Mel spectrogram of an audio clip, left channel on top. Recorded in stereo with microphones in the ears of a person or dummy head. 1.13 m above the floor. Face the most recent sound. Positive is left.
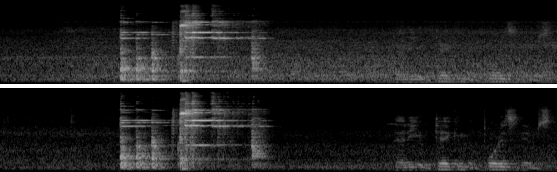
turn(degrees=-5)  # may be behind; listen again after turning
